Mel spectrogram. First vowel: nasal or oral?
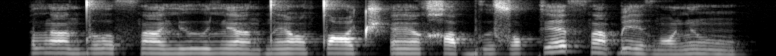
nasal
